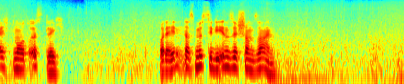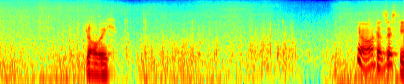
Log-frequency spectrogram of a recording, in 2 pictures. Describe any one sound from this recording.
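Sea waves wash against a wooden ship's hull.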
